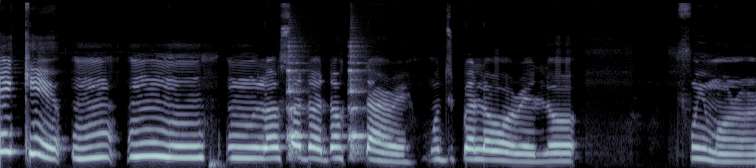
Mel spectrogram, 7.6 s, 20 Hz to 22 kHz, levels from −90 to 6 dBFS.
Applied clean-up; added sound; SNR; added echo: none; Bowed string instrument; 6 dB; none.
